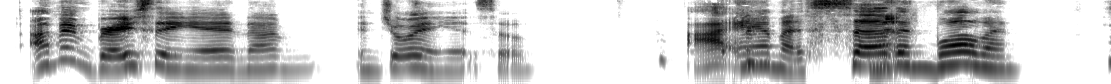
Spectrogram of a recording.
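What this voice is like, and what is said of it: Southern US accent. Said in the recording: “I don't know why I'm talking with such a southern accent today.”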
